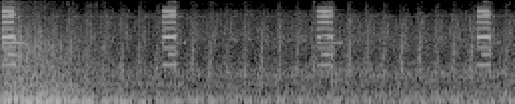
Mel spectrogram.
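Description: A short electronic beep counts down, sounding once a second.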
